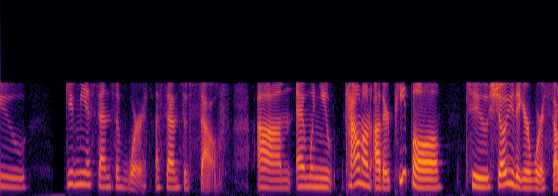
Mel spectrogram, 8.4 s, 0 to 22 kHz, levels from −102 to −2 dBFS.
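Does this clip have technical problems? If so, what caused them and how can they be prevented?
Yes. Automatic gain rising occurs from 3.86 to 5.06 s, between "of self" and "count on other people". The gain control judged the input too quiet and raised it. The speech and the background swell together by about 4 dB over that span. Fixing the input level and disabling automatic gain control would prevent it.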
